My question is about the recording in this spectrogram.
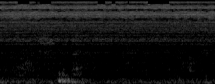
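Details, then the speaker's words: Basement, house water main slowly reopened after replacing an outdoor spigot: thin, steady high hiss as water refills the lines and pressure builds, taking a long time before stopping. "hissing. There we go. That took a long time, but finally stopped hissing."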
